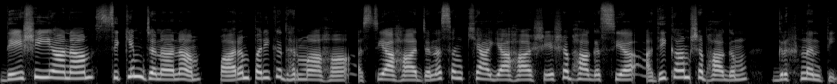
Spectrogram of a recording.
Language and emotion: Sanskrit, neutral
